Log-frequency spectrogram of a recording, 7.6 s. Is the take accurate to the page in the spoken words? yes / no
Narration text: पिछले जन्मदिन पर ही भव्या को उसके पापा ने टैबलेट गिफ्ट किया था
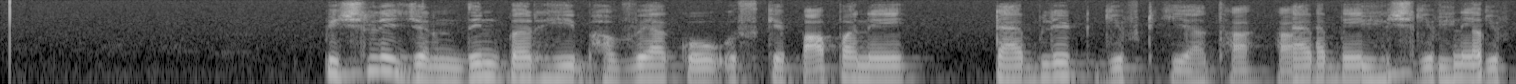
no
